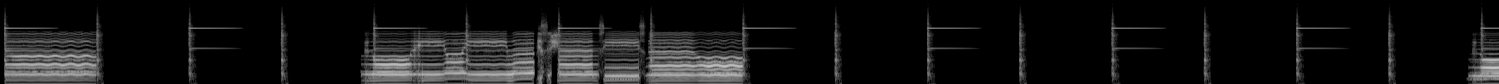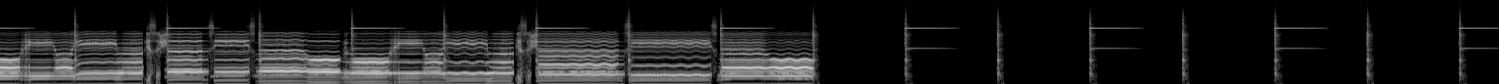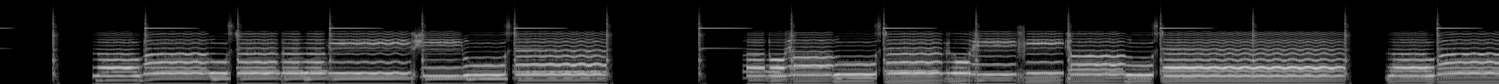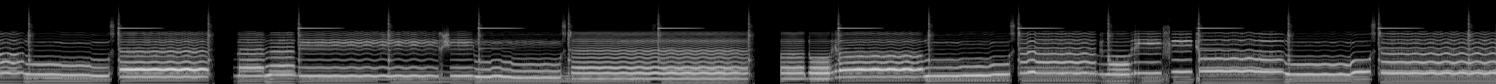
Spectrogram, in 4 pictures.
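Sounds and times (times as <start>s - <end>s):
soprano voice singing with accompaniment: 0.0s - 1.0s, 3.6s - 7.5s, 14.7s - 23.2s, 30.9s - 36.1s, 37.4s - 59.9s.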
